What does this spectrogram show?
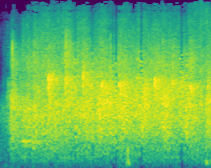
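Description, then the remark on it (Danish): A burst of steady, dense applause from colleagues in NASA's mission control room after a large round piece of space debris narrowly flew past the spacecraft, many hands clapping at once in a continuous wash with no clear individual beats, lasting a few seconds at an even, fairly loud level. “Vi kan lige høre, hvordan det her ufatteligt tætte close call blev modtaget hos de noget spændte kollegaer i NASA's kontrolrum.”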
